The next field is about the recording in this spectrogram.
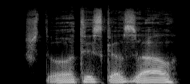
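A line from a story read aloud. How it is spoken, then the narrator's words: Hoarse bleating. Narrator (Russian): проблеял хрипло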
